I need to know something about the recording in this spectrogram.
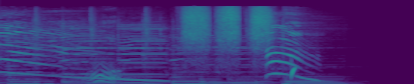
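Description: Cartoon sound effects over a bouncy music bed: a long falling glide in pitch, a quick criss-crossing squiggle, four short rasping shakes, then a pair of springy up-and-down glides. The music and effects cut off suddenly shortly before the end.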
